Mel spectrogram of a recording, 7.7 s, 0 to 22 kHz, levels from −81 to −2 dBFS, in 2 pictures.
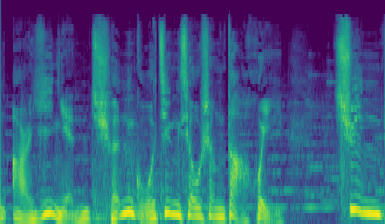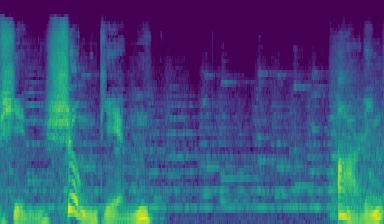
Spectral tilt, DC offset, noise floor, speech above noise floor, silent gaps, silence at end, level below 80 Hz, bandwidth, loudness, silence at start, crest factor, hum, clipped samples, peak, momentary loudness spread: -5 dB/octave; under 0.1%; -40 dBFS; 27 dB; none; 0 s; -34 dBFS; 16 kHz; -14 LUFS; 0 s; 14 dB; none; under 0.1%; 0 dBFS; 10 LU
